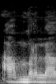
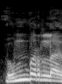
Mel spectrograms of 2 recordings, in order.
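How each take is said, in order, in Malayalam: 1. ഈ വാക്ക് 'uh' ശബ്ദത്തിലാണ് തുടങ്ങുന്നത്. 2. ഈ വാക്ക് 'yoo' ശബ്ദത്തിലാണ് തുടങ്ങുന്നത്. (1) "അംബ്രല എന്നേ വായിക്കും. കാരണം യു എന്ന അക്ഷരത്തിന് ആ എന്ന ശബ്ദവും ഉണ്ട്" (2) "ഒരിക്കലും അവർ കുട എന്ന അർത്ഥം കിട്ടുന്ന വാക്കിന് യുംബ്രല യുംബ്രല എന്ന് വായിക്കൂല"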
